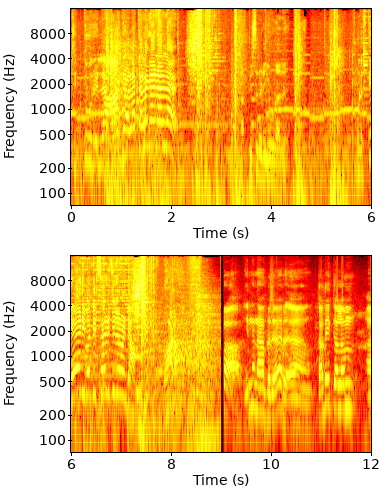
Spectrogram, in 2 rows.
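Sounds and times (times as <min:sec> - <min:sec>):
dramatic music: 0:00.5 - 0:09.0.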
